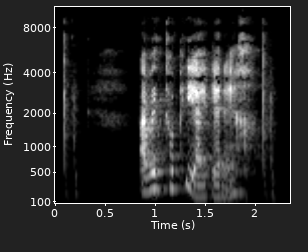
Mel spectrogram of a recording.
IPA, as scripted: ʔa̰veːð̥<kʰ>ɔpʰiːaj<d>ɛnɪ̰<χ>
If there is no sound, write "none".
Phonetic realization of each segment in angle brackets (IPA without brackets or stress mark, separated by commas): kʰ, ɡ, χ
